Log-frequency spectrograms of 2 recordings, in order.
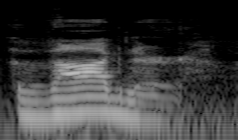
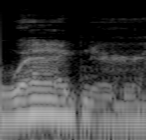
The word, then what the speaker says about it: Wagner: And this guy as well, Honus Wagner, or Wagner, if you pronounce it in the English version.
